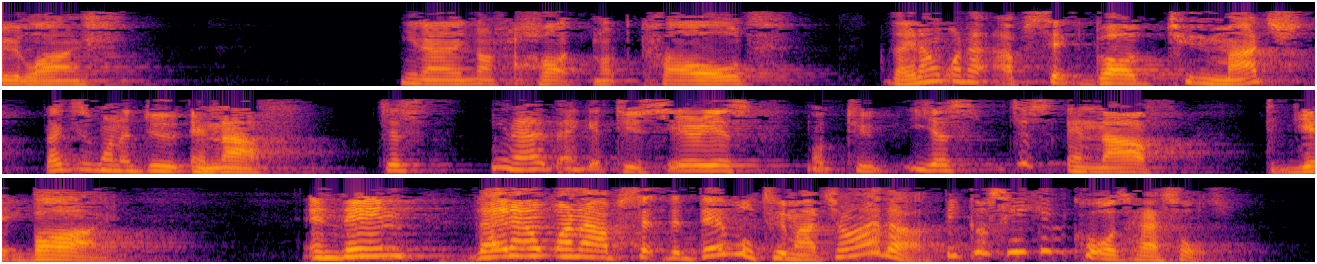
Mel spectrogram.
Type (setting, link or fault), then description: setting, large echoing room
